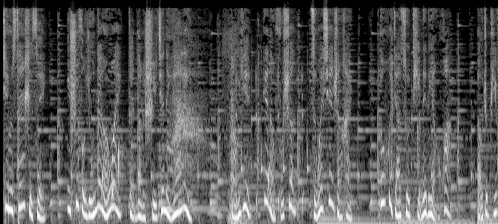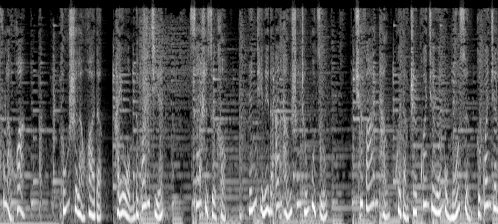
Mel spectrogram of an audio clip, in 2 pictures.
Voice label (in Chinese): 女 MG风格 清新旁白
